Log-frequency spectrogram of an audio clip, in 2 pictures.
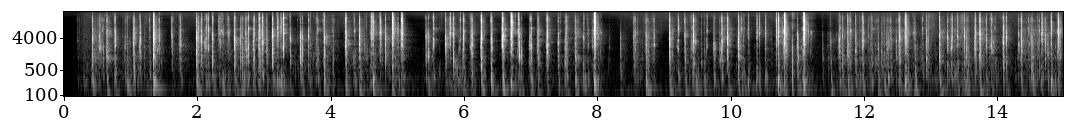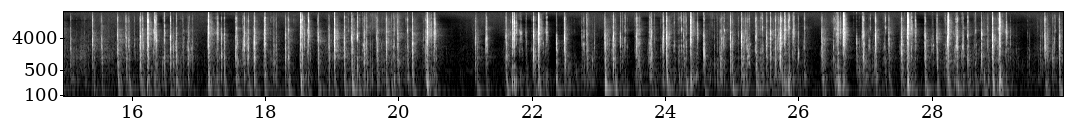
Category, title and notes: Sound effects > Objects / House appliances
CMPTKey Cinematis RandomFoleyVol5 Peripherals Keyboard Generic Typing Normal
Steady, rhythmic typing with clear mechanical clicks. This is one of the several freebies from my Random Foley | Vol.5 | Peripherals | Freebie pack.
clicks, foley, keyboard, keystrokes, mechanical, neutral, peripheral, rhythmic, steady, typing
